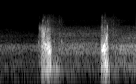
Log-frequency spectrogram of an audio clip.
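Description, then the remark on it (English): Two wet, gulping swallows picked up by a contact microphone taped to a throat, made as sound design for the earth swallowing someone up. A loud plop-like gulp is followed by a second one under a second later, with a low, steady murmur between them. “I taped a microphone to my throat to get those swallowing sounds.”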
